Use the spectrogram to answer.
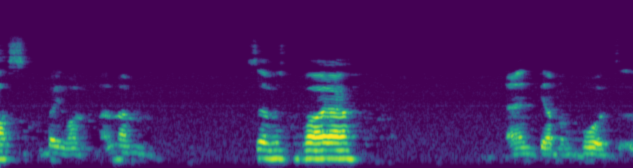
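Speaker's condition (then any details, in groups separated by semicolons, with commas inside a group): Cerebral palsy; uses wheelchair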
